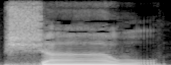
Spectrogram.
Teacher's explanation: Show,OK，双元音，不是修。嘴巴不会张开的。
